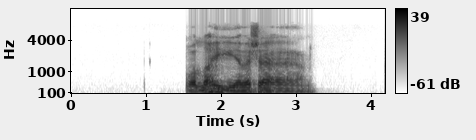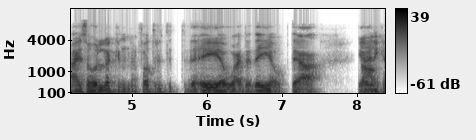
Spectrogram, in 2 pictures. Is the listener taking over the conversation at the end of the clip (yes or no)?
no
